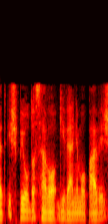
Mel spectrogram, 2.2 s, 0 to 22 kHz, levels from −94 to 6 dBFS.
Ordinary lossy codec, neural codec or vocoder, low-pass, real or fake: MP3, 32 kbps; codec, 16 kHz, 0.5 kbps, X-Codec, HuBERT features, trained on LibriSpeech; 5.4 kHz; fake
